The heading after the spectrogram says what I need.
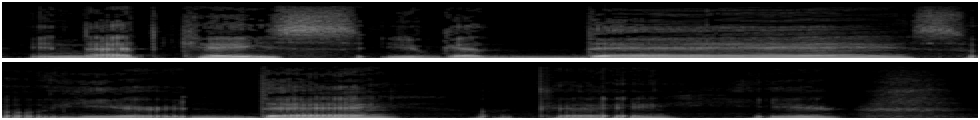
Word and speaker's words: des: Okay, and then the plural form, des. Alright, here S, you pronounce it like e. Okay, un, une, des.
